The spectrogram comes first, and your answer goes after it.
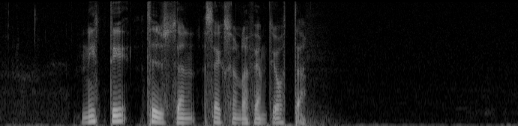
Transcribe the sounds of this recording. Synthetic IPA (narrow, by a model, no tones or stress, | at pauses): nɪt̪ːɪt̪ʰʉ̟ːsənsɛkshɵnd̪ɾafɛmt̪ʰɪɔt̪ːa̰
